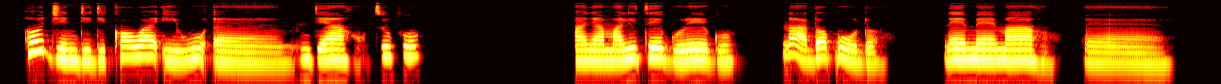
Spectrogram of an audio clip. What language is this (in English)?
Igbo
